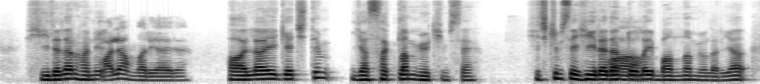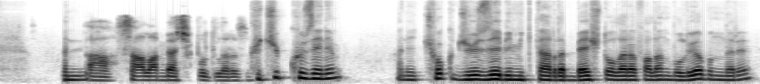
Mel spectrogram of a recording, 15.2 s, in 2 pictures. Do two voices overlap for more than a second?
No

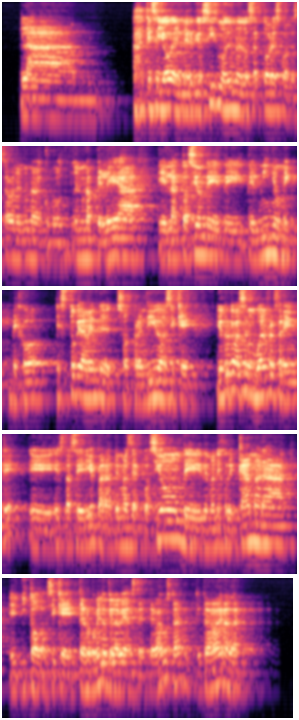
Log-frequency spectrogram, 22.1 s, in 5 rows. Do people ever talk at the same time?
No

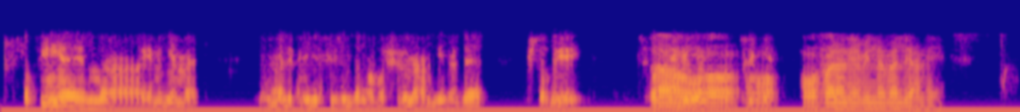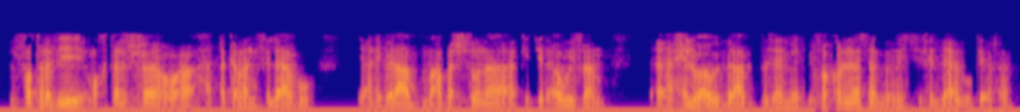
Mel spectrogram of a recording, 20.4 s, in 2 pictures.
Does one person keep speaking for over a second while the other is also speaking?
Yes, from 6.5 s

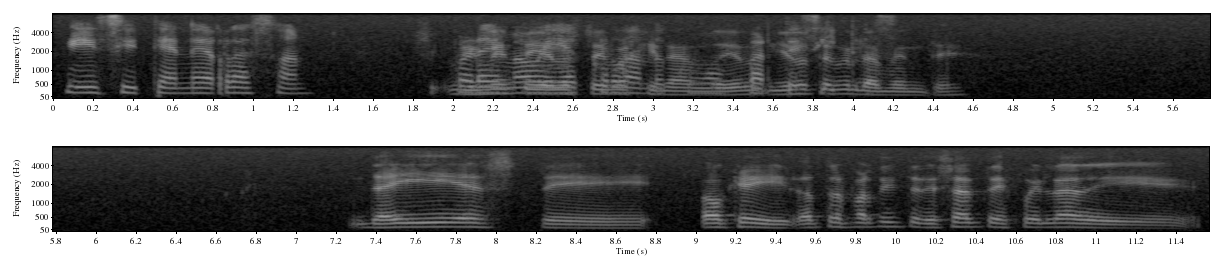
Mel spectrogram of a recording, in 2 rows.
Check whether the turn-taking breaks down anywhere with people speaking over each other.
Yes, from 2.0 s

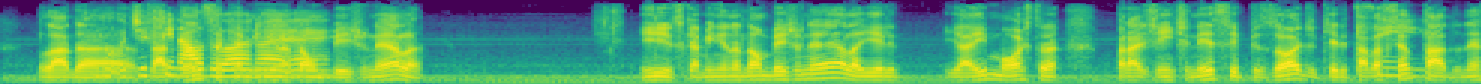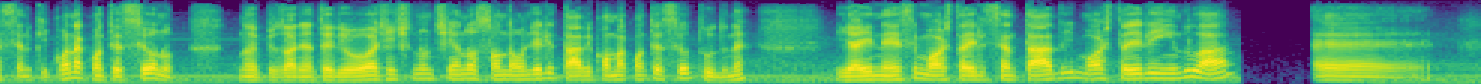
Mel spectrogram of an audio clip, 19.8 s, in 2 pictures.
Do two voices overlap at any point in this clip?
Yes, from 0.6 s

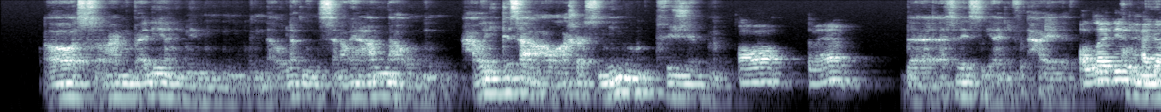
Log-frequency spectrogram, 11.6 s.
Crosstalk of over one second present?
No

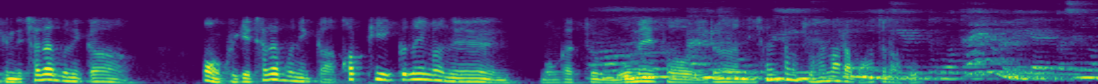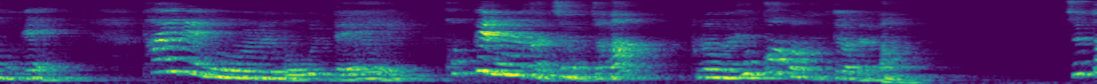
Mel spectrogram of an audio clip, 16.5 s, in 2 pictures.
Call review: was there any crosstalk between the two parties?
Yes, from 4.4 s

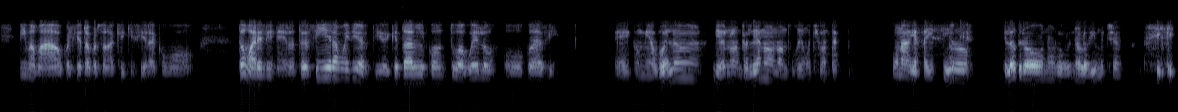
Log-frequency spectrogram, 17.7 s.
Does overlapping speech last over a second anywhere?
No

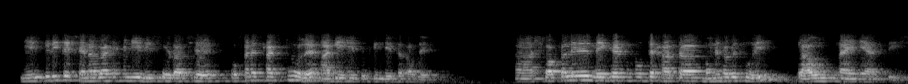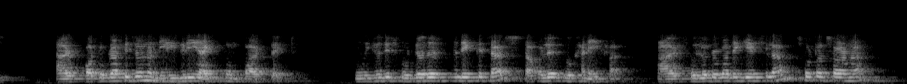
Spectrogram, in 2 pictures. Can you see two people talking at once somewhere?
No

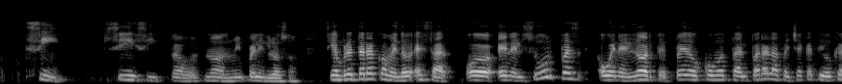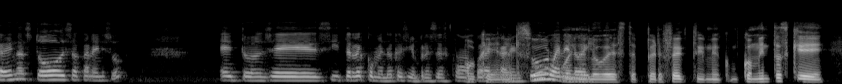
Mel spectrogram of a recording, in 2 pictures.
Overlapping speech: Yes, from 13.1 s

